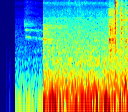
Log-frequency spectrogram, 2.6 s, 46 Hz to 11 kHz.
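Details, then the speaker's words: Pioneer CLD-53 Elite laserdisc player tray loading mechanism during cleaning, before re-greasing: dry raspy gear whir and sharp scraping chirps because the loading gears have no grease. "there's probably a couple more spots I can hit you know why it sounds like that cuz there's no grease"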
